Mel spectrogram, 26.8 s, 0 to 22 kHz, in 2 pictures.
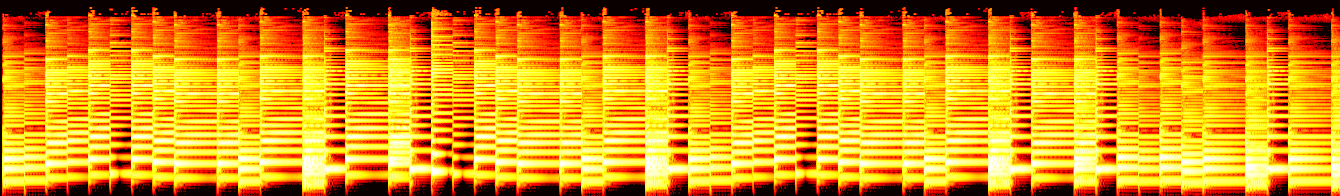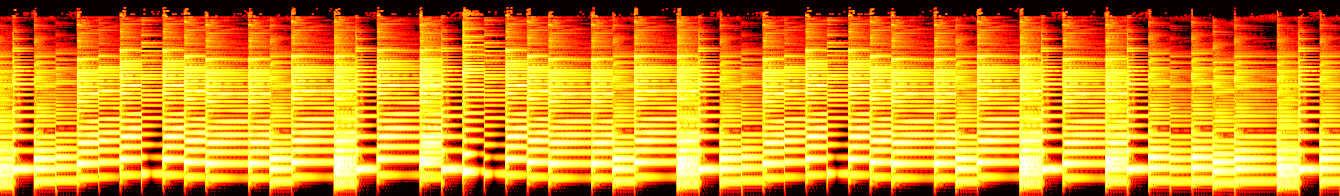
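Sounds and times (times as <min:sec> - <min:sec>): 
klezmer tune on banjo: 0:00.0 - 0:26.8.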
